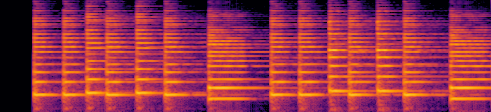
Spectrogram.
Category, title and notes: Music > Other
Break Core Piano Loop
this is a piano loop for a breakcore song
beat, piano, loop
